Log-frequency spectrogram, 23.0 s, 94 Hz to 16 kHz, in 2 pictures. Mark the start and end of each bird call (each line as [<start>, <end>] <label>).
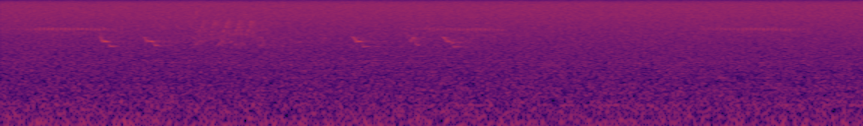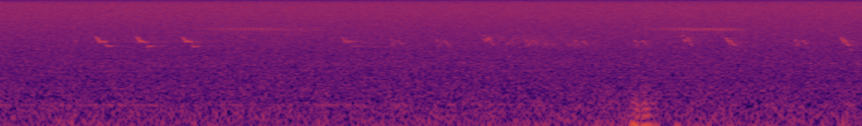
[0.00, 4.20] Dark-eyed Junco (Junco hyemalis)
[1.20, 6.20] American Robin (Turdus migratorius)
[5.20, 6.90] Dark-eyed Junco (Junco hyemalis)
[9.00, 10.80] Dark-eyed Junco (Junco hyemalis)
[13.10, 22.90] American Robin (Turdus migratorius)
[13.90, 15.90] Dark-eyed Junco (Junco hyemalis)
[19.50, 21.60] Dark-eyed Junco (Junco hyemalis)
